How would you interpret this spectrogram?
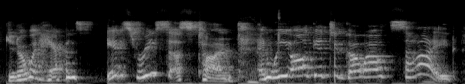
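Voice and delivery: imitating a kid's high-pitched announcement; excited kid. Retelling a kid's recess news about a crazy household, excited. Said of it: "another kid said to me".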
